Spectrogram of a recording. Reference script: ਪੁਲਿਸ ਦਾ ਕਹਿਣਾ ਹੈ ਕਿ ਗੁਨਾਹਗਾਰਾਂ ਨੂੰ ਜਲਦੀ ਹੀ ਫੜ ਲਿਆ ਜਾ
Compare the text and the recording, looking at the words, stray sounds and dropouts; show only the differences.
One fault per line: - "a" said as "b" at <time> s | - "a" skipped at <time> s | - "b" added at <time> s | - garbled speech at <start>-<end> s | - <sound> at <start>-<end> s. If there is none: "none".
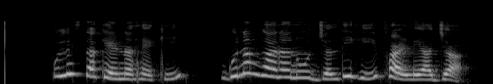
none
